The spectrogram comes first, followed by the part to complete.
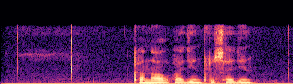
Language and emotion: Russian, neutral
